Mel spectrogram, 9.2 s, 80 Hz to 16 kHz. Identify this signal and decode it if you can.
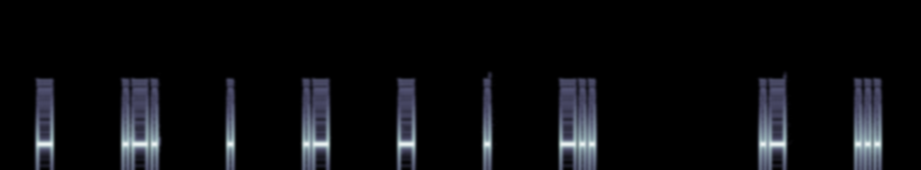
Morse code, heard as a keyed tone, about 25 wpm, spaced as for 10 wpm, 550 Hz. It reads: TREATED AS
